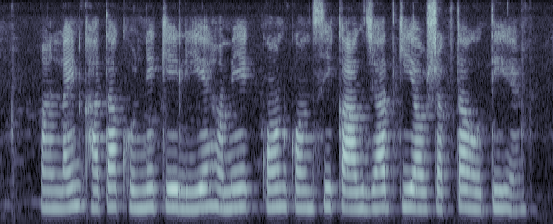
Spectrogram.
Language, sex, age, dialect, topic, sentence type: Hindi, female, 18-24, Kanauji Braj Bhasha, banking, question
